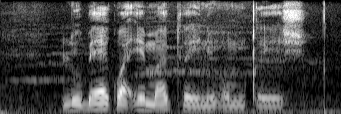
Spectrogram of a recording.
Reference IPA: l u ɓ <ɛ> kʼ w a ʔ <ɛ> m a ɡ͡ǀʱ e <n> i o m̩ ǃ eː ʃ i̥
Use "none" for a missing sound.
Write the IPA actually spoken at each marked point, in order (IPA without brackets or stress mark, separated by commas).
ɛ, ɛ, n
